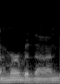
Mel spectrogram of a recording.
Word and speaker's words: Myrmidon: villain or miramadan if i can if i'm pronouncing that correctly yeah myrmidon yeah it's um the word mermadon i don't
